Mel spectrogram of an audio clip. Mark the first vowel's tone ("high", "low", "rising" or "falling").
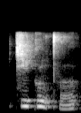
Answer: falling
